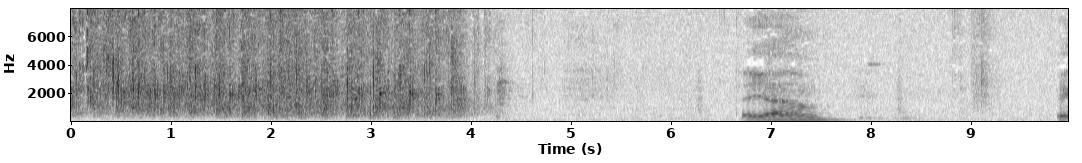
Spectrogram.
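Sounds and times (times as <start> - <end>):
audience applause: 0.0 - 4.5
speech: 6.7 - 7.7.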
